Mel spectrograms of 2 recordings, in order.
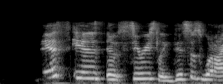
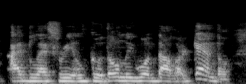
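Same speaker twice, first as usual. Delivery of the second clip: lightly put-on Russian fortune teller accent, lower; a hint of a bad Russian accent, pushing candles; mock Russian accent; 4 semitones lower than usual. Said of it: "they do bad Russian accent".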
